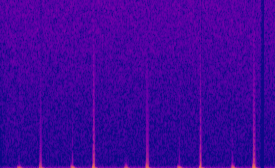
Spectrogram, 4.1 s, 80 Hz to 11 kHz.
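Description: Heartbeat sound effect: five double beats, each a softer low thump followed about a third of a second later by a louder one, at roughly 75 beats a minute, over a low steady hum.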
